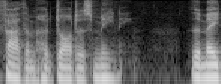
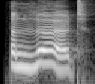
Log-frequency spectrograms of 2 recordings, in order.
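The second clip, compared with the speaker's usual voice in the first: loud sudden cry, much higher; feigned alarm cry; 11 semitones higher, 9 dB louder than usual. A narrator's reading. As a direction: fake a warning to fool him. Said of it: "Dinin cried suddenly".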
